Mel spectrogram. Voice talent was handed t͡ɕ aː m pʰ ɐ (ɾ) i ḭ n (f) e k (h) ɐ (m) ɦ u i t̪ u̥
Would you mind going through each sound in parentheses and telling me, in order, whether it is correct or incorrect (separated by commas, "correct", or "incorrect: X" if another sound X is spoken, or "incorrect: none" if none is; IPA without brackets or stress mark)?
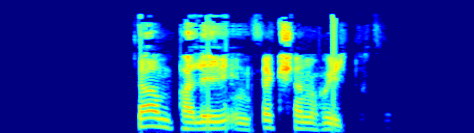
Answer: incorrect: l, correct, incorrect: ɕ, incorrect: n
